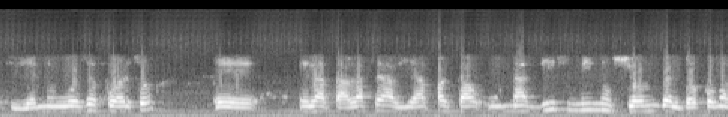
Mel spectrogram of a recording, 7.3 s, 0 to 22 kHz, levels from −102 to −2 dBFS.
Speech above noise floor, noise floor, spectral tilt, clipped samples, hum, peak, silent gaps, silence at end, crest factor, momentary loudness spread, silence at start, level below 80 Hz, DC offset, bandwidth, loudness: 23 dB; -35 dBFS; -7 dB/octave; under 0.1%; none; 0 dBFS; none; 0 s; 12 dB; 6 LU; 0 s; -38 dBFS; under 0.1%; 10.5 kHz; -13 LUFS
